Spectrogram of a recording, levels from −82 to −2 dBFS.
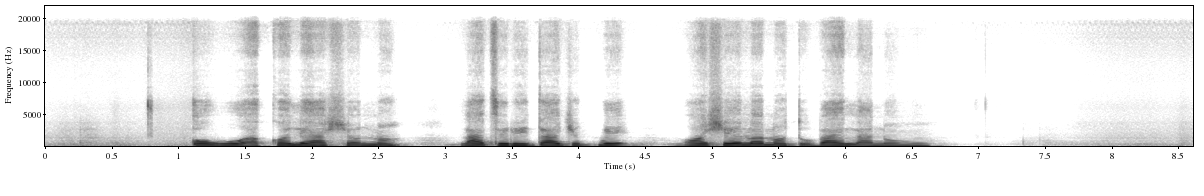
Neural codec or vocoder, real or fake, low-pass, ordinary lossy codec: autoencoder, 48 kHz, 32 numbers a frame, DAC-VAE, trained on Japanese speech; fake; 19.8 kHz; none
